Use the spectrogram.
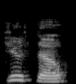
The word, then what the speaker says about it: Giusto: It's Justo, but I'll take Justo, whatever. Justo, that's right.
